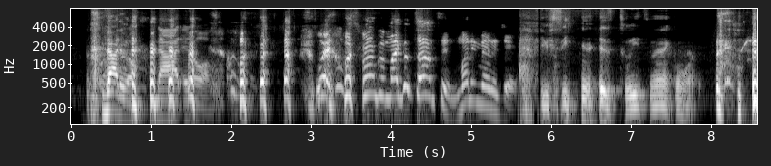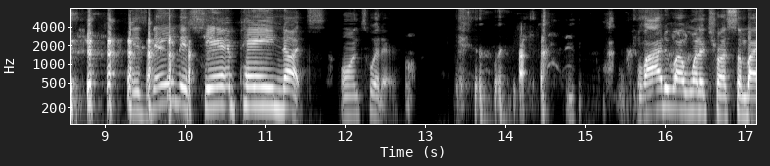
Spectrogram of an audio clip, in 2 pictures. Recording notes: Sorry about the sound quality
